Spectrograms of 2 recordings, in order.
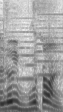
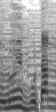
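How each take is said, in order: First: The last syllable is said as 'ton'. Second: The last syllable is said as 'taan'. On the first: The speaker calls it right. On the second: The speaker calls it wrong. "ওটার উচ্চারণ লুই বুটান না"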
